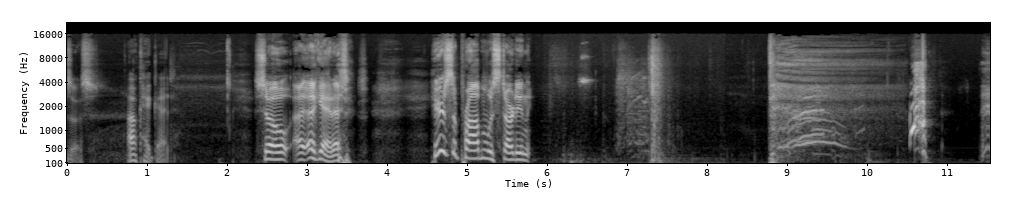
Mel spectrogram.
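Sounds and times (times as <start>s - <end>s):
speech: 0.0s - 1.5s, 2.4s - 5.9s
door creaking open: 6.2s - 7.9s.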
